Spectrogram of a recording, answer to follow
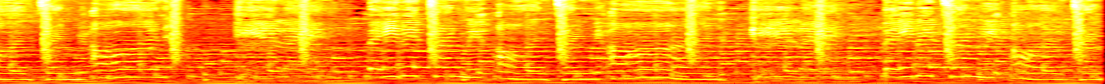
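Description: Background music: a pop song with a steady beat and bass line.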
